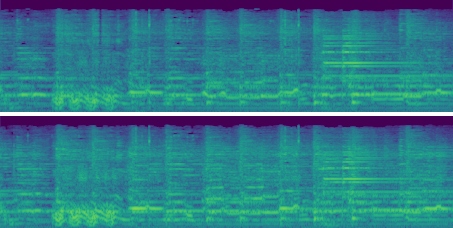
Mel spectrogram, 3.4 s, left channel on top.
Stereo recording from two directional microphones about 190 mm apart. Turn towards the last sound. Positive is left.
turn(degrees=0)  # may be behind; listen again after turning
